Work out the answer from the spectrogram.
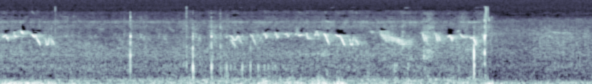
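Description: A songbird singing rapid runs of short repeated high notes, twice, over a low background rumble, with a few faint light clicks.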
